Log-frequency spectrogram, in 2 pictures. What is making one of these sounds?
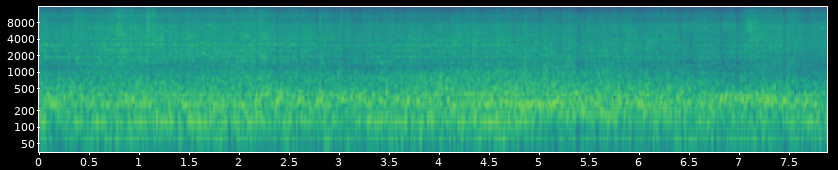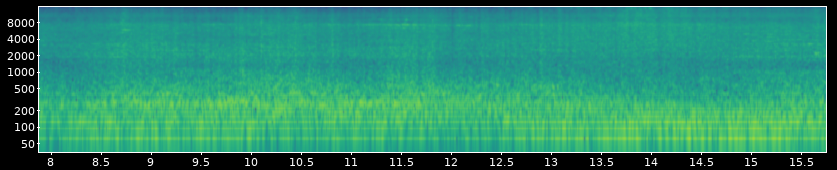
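A long freight train rumbles past close by.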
